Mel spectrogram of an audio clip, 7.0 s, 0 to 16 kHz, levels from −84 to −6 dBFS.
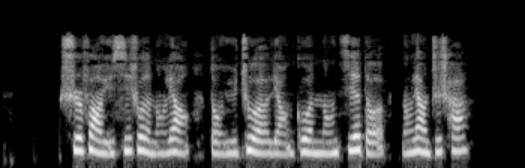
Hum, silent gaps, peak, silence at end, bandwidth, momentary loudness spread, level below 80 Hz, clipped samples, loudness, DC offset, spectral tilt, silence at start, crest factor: none; 2.74-2.79 s, 5.21-5.31 s; -2 dBFS; 0.75 s; 8.4 kHz; 9 LU; -66 dBFS; under 0.1%; -18 LUFS; under 0.1%; -3.5 dB/octave; 0.8 s; 18 dB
